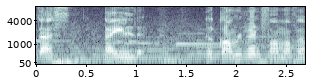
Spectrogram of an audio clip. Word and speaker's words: tilde: This operator is pronounced as tilde.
